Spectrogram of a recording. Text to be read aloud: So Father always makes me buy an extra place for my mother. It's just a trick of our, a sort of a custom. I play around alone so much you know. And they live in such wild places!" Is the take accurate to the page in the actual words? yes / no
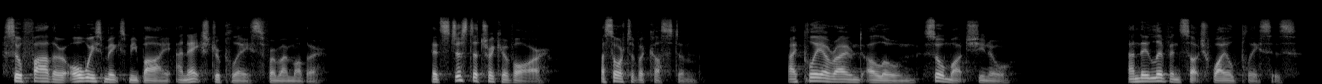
yes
